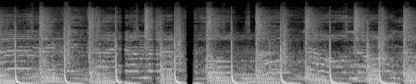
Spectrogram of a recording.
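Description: Repeated stalls (stutter) run from 0.93 to 1.95 s: nine short gaps where late-arriving packets drained the jitter buffer, and the receiver stretched the preceding sound for about 196 ms in total, at most 70 ms at once. Nothing is lost, but the audio drags and stutters.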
